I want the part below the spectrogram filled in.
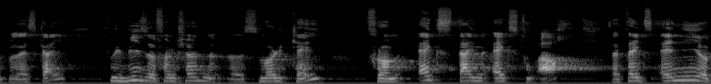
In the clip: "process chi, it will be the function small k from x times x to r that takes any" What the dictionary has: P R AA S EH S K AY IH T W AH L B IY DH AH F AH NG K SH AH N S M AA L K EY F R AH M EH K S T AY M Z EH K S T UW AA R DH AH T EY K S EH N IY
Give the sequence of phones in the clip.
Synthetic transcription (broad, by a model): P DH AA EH S K AY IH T W AH L B IY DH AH F AH NG K SH AH N S M AA L K EY F R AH M EH K S T AY M EH K S T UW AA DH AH T EY K S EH N IY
